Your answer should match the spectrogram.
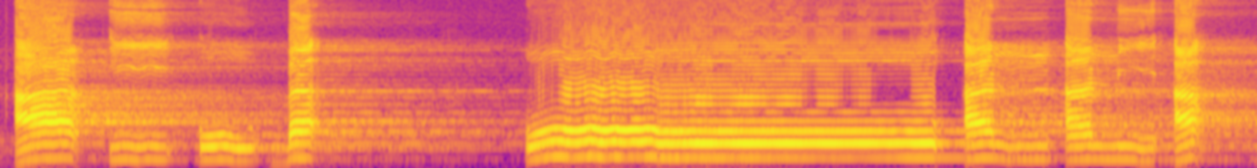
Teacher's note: Hamzah makhrajnya ada di tenggorokan paling bawah.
